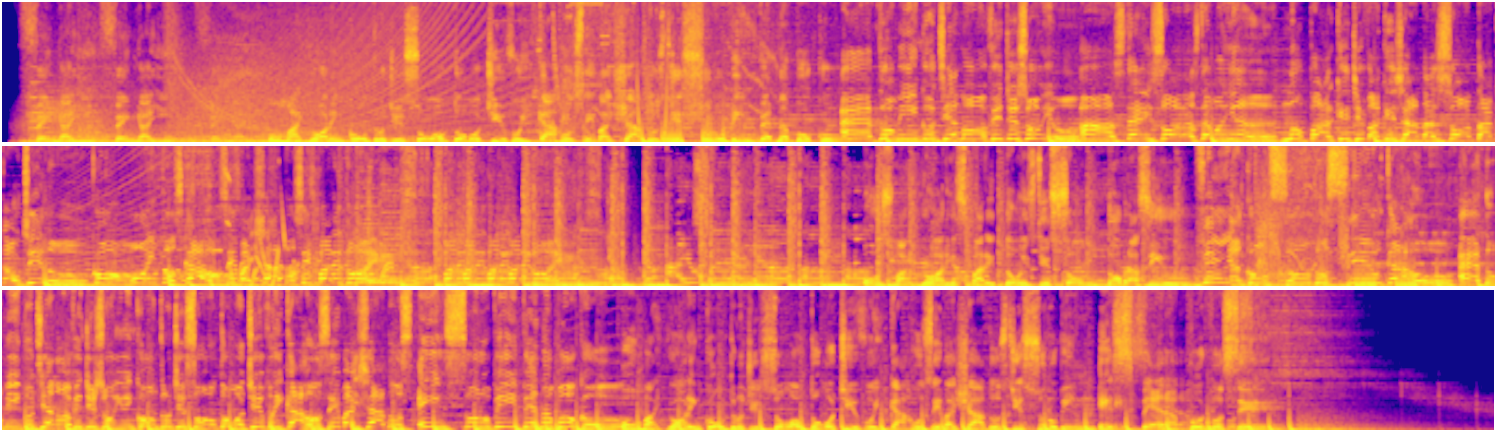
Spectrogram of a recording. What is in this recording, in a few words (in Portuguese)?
voz impacto. jovem. varejo. padrão; Studio e Produtora Valentina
